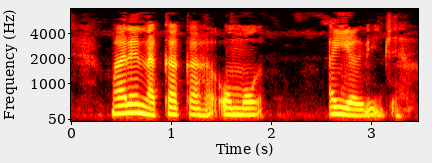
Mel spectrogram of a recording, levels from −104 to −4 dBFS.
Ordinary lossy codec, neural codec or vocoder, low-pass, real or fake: MP3, 64 kbps; none; 7.2 kHz; real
